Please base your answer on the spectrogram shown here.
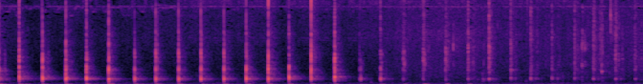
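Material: Leatherette.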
